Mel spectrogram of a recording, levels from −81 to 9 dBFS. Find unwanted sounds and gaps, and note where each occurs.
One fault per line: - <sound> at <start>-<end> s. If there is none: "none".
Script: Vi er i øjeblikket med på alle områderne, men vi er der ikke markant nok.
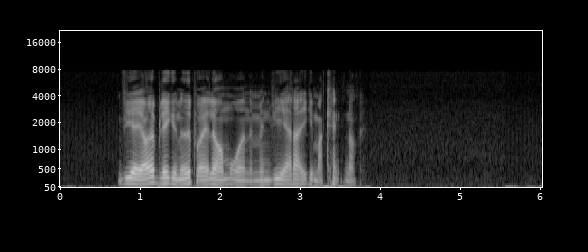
none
